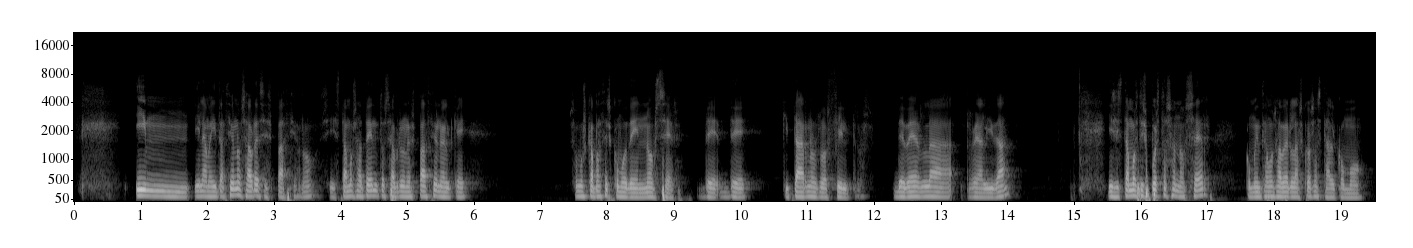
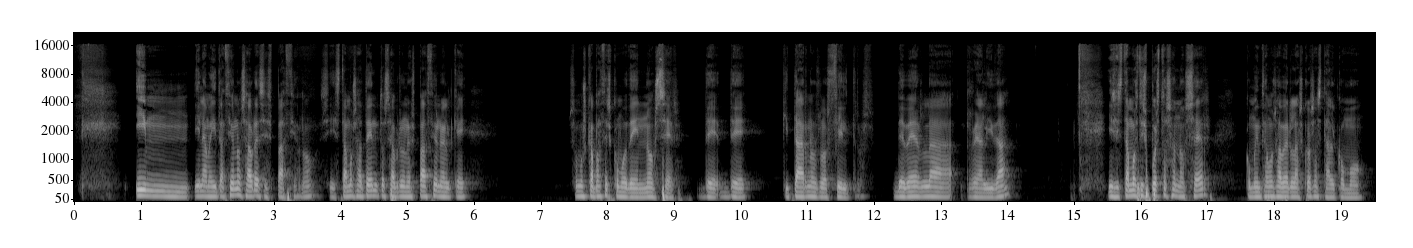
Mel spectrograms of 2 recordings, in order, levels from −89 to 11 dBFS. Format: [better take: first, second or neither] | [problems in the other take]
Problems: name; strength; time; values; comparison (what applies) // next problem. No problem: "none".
second | muffled; very; fading above 1.5 kHz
